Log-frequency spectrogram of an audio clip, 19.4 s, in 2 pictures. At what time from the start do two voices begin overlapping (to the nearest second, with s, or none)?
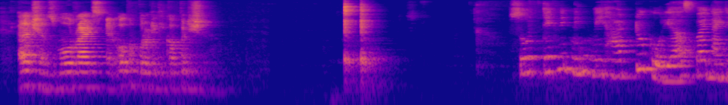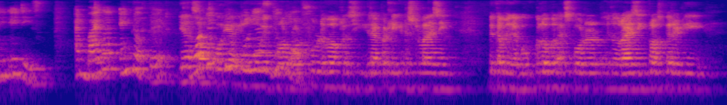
12 s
